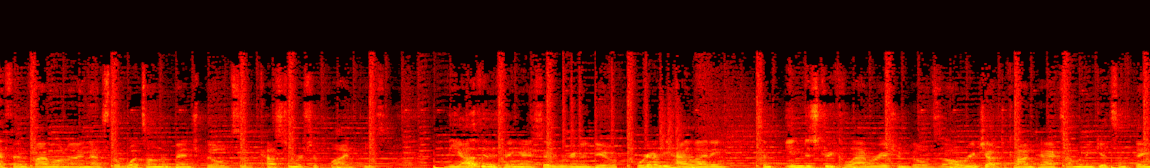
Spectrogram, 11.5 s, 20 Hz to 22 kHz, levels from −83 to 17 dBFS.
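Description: Nothing goes wrong anywhere along the way here, so there's no fault to point to.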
